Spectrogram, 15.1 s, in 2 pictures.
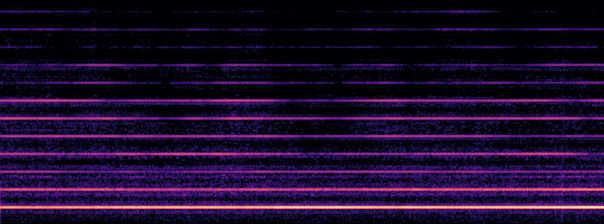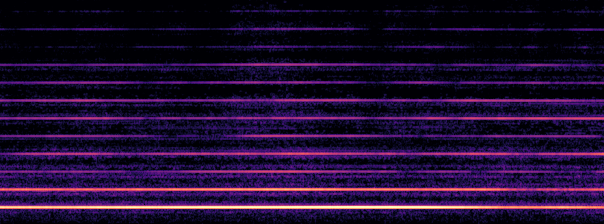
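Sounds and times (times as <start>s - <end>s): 
tornado siren: 0.0s - 15.0s.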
